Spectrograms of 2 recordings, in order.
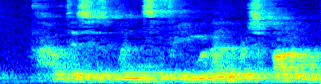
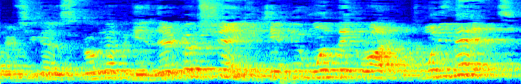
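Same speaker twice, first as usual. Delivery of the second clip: imitated exasperated fault-finding, building louder; mock scolding; 9 semitones higher, 8 dB louder than usual. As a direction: grumble about someone's failings, rising in volume and pitch. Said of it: "the way I usually hear it is like".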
